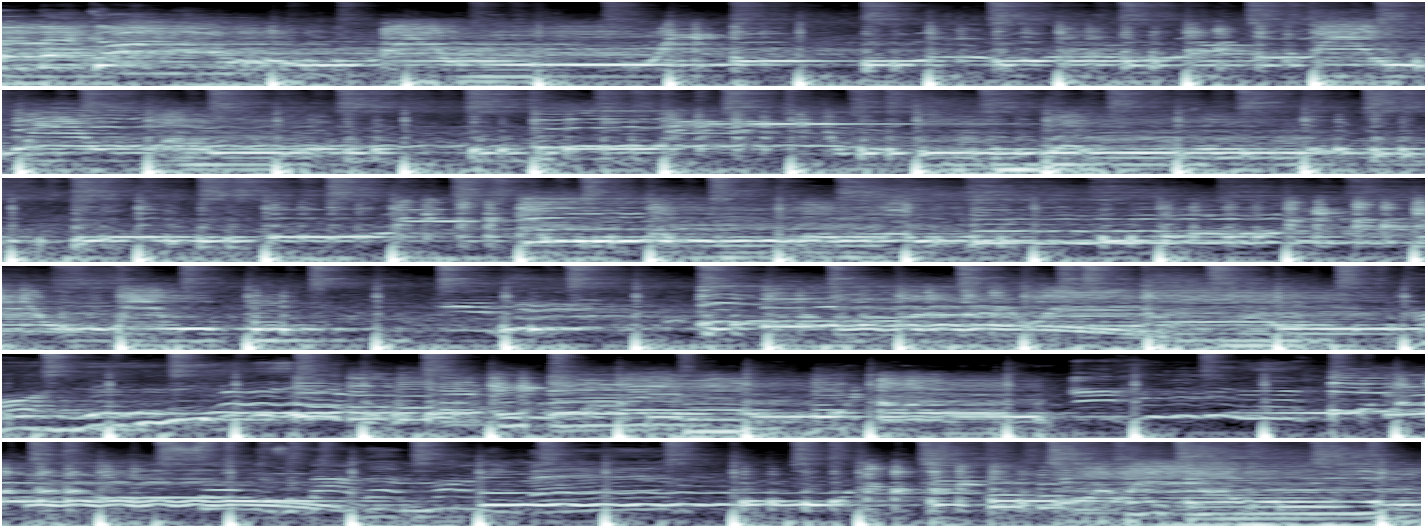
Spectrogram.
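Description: Live band playing an instrumental passage: drum kit keeping a steady beat of about two hits a second, with electric guitar holding and bending notes and bass underneath.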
